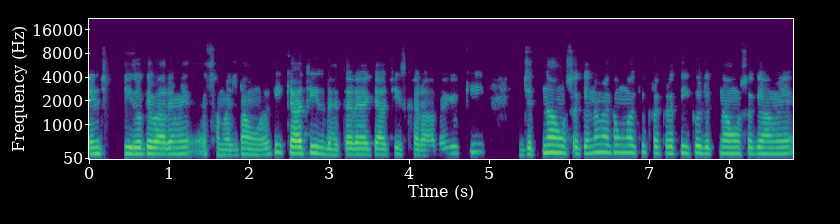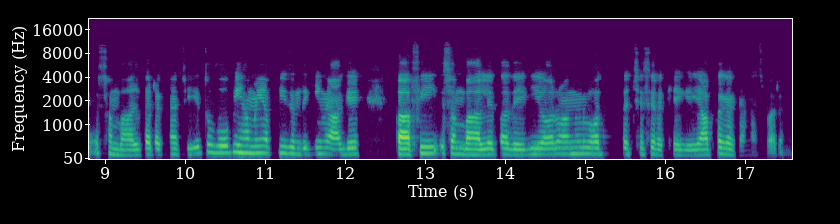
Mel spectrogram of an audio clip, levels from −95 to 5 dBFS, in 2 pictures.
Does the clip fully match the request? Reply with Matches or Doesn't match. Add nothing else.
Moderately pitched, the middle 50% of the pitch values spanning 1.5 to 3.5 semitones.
Matches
